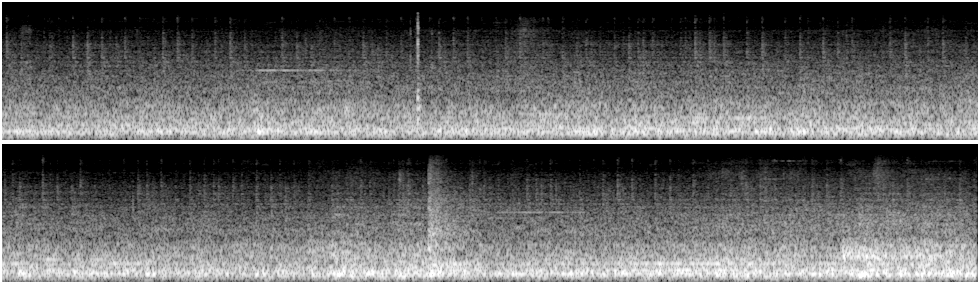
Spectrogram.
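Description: Electric passenger train rolling in along the track towards the platform, its running noise growing steadily louder as it approaches.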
